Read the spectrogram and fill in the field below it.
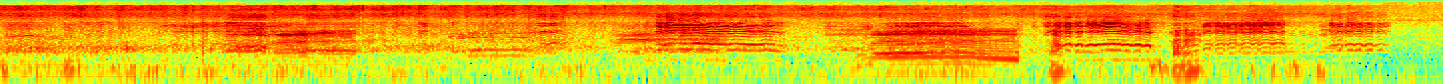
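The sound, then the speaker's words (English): Sheep, called by their young shepherd girl, bleat repeatedly, several wavering calls overlapping in quick succession, loud, after a few seconds of softer, noisier animal sounds. No one speaks. “clip of a shepherd girl, interesting, and she's calling out to the sheep.”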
